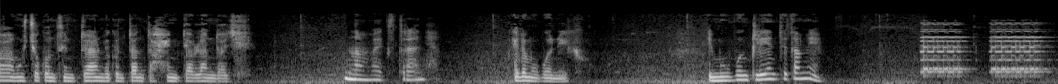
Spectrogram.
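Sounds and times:
speech: 0.0 - 2.6, 3.4 - 4.4, 5.1 - 5.9, 7.1 - 8.3
telephone bell ringing: 9.2 - 10.5.

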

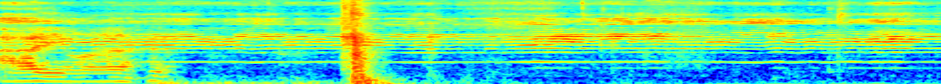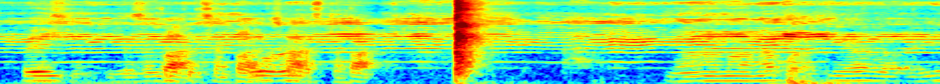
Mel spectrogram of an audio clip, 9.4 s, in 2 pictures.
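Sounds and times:
speech: 0.1 - 1.0, 4.8 - 6.9, 8.0 - 9.3
door or screen shut quickly to keep mosquitoes out: 1.7 - 2.2, 8.5 - 9.1.

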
